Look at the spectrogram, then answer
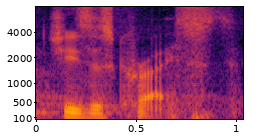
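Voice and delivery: normal talking voice

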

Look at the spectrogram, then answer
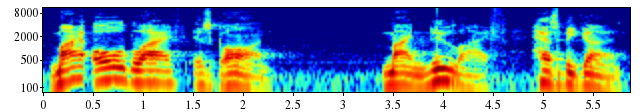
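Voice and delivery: slow declaration spoken aloud; confession of faith. Shown as a demonstration. Preacher models a personal declaration for the congregation, slow. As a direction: proclaim it slowly as your own. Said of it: "here's how you would say it".

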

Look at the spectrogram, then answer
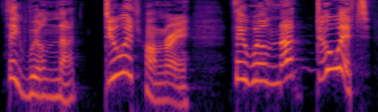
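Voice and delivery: put-on high, loud wail of a thwarted child; tearful, stammering. A narrator's reading. Weeping wife turning to her husband, tearful wail. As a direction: wail it like a spoiled child denied a wish. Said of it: "with a voice full of tears".

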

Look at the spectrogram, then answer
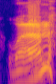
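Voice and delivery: loud challenge with a rising call; knightly cry. Acted. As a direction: call out to the dragon's lair like a knight. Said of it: "he cried".

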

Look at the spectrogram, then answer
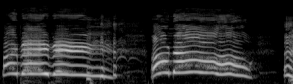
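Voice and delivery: high drawn-out wailing yell; hammed-up yelling. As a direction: flail and wail like a panicked mom. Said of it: "the flowy guy yelling".

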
